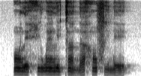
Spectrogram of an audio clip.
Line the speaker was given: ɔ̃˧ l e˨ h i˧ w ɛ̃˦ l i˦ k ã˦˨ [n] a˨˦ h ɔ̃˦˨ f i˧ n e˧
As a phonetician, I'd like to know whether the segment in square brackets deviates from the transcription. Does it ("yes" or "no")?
no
